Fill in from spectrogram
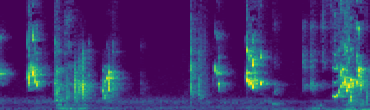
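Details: Pet budgerigars indoors utter short scratchy chirps and chattering notes in irregular bursts, with a quiet gap midway and a louder warble at the end.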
